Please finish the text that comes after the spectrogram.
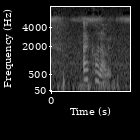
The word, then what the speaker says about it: economic: The suffix again shifts stress. The base noun economy is stressed on the second syllable, but economic. Adjective place primary stress on the syllable before it.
